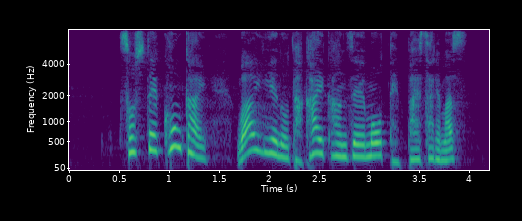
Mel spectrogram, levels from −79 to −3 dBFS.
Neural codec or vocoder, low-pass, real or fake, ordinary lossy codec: none; none; real; none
